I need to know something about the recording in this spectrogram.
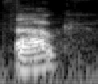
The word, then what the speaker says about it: Fouke: Fouke.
